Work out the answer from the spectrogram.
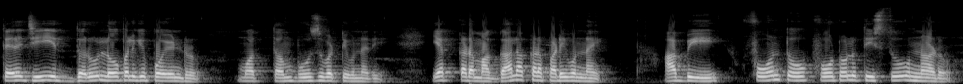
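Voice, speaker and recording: A woman narrating a village story in a steady, plain way, with a Telangana Telugu accent. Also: lowish voice, moderate pace, dull audio.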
